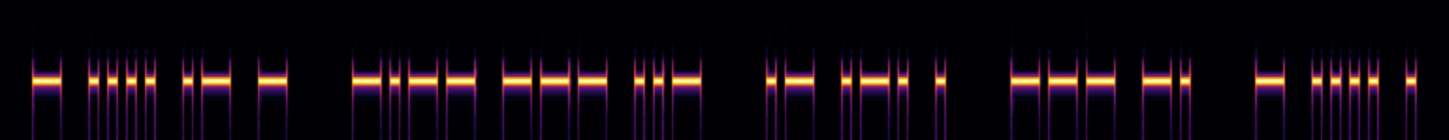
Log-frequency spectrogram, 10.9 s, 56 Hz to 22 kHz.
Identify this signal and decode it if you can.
Morse code, heard as a keyed tone, about 17 wpm, 700 Hz. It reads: THAT YOU ARE ON THE
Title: Sentences from Top 1400 Words 17wpm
